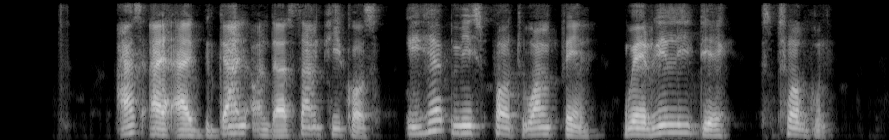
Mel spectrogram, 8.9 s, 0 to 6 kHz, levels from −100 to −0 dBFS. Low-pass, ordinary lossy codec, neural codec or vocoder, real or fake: 5.4 kHz; none; codec, 16 kHz in and 24 kHz out, 1.1 kbps, FireRedTTS-2 codec; fake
